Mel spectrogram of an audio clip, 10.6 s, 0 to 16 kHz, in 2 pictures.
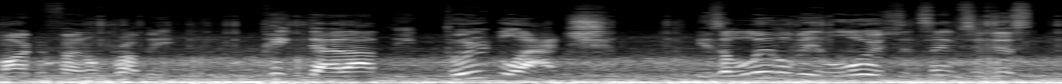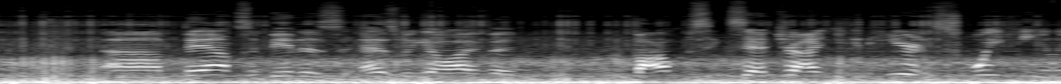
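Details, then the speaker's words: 2006 Subaru WRX Hawkeye driving over bumps: short chirpy squeaks come and go over heavy road rumble. The boot latch catches but is slightly loose, bouncing and squeaking at the back. "the boots just slightly um catch is catching but it just seems a little bit loose so something else i have to look into"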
